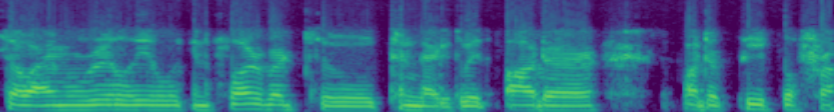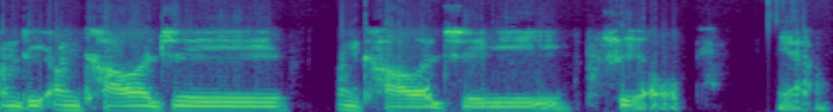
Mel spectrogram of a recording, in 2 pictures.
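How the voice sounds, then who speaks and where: At a fairly slow pace, the speaker talks with a Slovak accent in monotone, flat intonation and very even loudness. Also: man, medium pitch for a man. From Slovakia. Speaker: cancer survivor and PhD student. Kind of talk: interview. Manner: halting.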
